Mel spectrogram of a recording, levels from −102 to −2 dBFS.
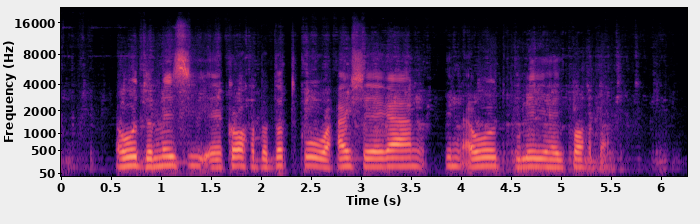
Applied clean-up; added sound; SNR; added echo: neural mask model RNNoise.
